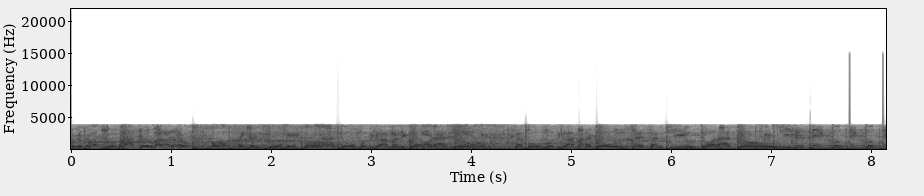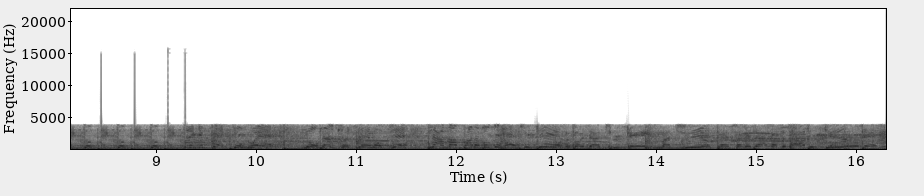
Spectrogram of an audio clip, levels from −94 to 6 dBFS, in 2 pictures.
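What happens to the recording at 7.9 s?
A broken-record loop runs from 7.79 s to 9.29 s: a fragment of about a third of a second (333 ms) repeats five times back to back, identical each time. The likely cause is a stall in the player or stream, which kept sending the last piece of audio it held instead of new material, so whatever should have played across those 1.5 seconds is gone. The repeats carry the same 4 kHz band limit as the rest of the call-path audio.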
